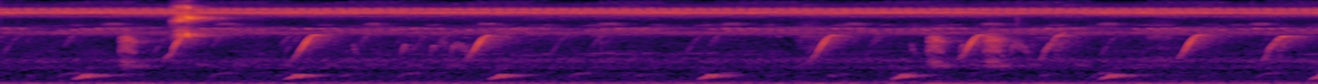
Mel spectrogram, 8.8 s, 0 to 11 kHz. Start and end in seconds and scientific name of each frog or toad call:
0.5	8.7	Leptodactylus labyrinthicus
0.7	1.1	Boana raniceps
1.1	1.6	Dendropsophus minutus
1.1	8.7	Leptodactylus fuscus
6.1	6.8	Boana raniceps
